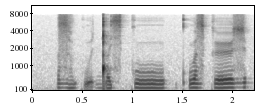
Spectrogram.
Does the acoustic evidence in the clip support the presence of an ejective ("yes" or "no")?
yes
